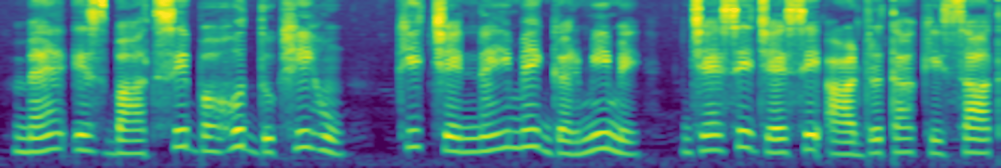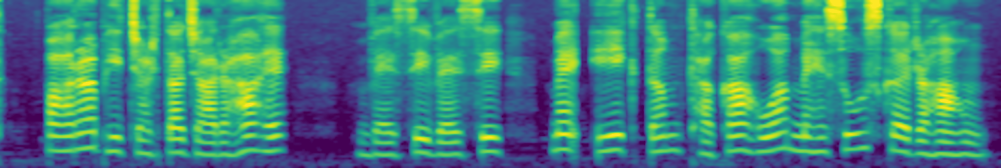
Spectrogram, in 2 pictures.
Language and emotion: Hindi, sad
